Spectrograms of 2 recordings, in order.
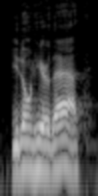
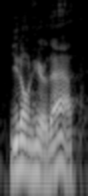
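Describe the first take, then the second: No difference in how they are said.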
